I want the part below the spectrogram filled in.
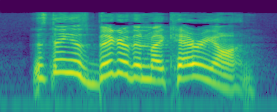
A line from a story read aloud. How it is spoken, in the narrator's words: Rob exclaimed, calling me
